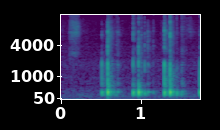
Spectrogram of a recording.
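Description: A hardcover Winnie the Pooh book is tapped in quick pairs of soft, dull taps, each one short and muted with almost no ring. The knocks are mid-pitched and hollow, with little deep bass or high brightness.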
